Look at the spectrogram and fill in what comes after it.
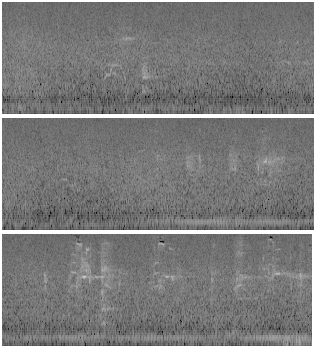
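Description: Wild birds calling here and there in short, scattered calls, with a low steady hum coming in about halfway through.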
